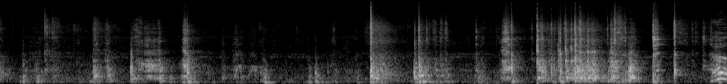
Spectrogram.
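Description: Screwdriver scraping and prying at gasket sealant around a GM fuel sending unit, a run of irregular close scrapes, rubs and knocks, some bursts louder than others, with no talking.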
